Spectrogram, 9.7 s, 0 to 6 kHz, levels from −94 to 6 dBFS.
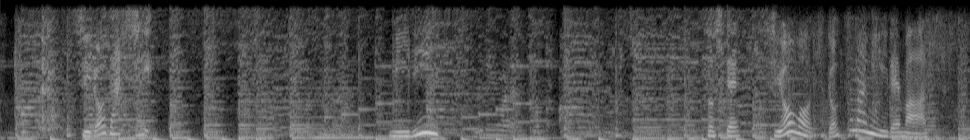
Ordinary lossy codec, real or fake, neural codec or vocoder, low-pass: Opus, 16 kbps; real; none; 5.4 kHz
